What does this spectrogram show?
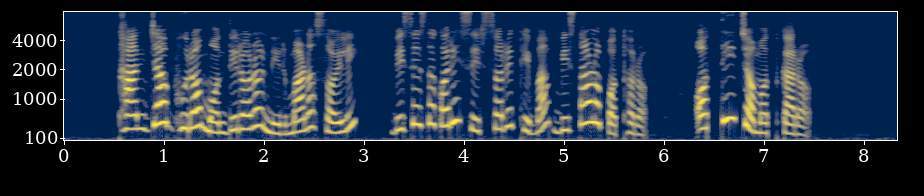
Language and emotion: Odia, surprised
